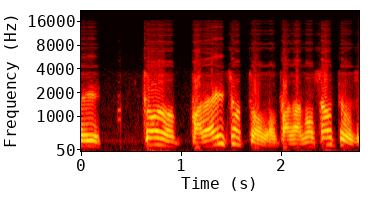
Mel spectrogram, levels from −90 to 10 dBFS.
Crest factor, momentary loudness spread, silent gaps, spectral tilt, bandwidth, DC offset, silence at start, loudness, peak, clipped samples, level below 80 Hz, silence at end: 16 dB; 3 LU; none; -5 dB/octave; 17 kHz; under 0.1%; 0 s; -23 LUFS; -6 dBFS; under 0.1%; -64 dBFS; 0 s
